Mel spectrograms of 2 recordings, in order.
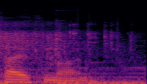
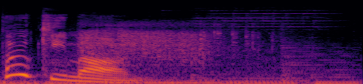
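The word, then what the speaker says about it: Pokémon: What's so special about the way I say Pokemon? Is it because like I don't say like I don't say it like a hard A, and I definitely don't say it like a hard E. Like Pokemon. Like Bill Cosby apparently said it on The Simpsons.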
